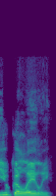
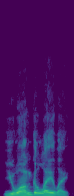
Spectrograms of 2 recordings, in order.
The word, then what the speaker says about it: Uiagalelei: It's I don't- DJ I'm not a college football Uiagalelei. guy. Not you. I'm I'm talking not a about college people football that guy. are college It's football DJ guys. Ukulele. Okay. No, it's Uiagalelei.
